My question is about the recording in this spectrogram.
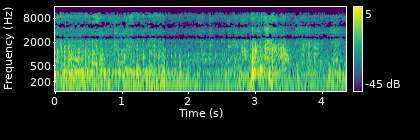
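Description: Toyota pickup's engine running at low revs as the truck crawls slowly up a rock crevice, with one sharp knock about three seconds in.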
